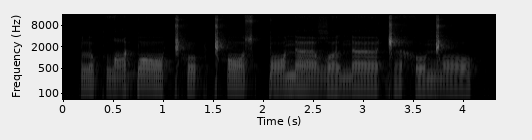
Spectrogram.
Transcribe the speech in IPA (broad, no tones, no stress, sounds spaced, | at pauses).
l o k ðˤ ɛ ɡ͡b ɔː ǁʰ o k ǁʰ ɔː s k͡p ɔ n ɜː ʁʷ ʌ l n ɜː ɡ͡ǁ ɜ h o ŋ͡ǁ ɔː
